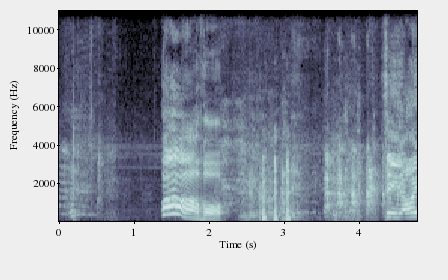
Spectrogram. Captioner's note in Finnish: naurua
